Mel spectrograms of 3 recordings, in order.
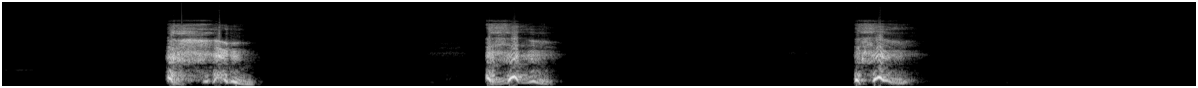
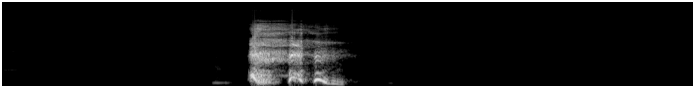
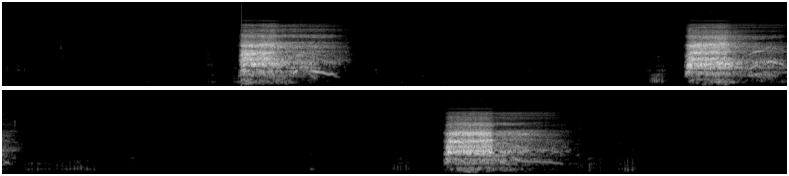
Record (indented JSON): {
  "three_cough_length": "11.9 s",
  "three_cough_amplitude": 31414,
  "three_cough_signal_mean_std_ratio": 0.3,
  "cough_length": "6.9 s",
  "cough_amplitude": 30232,
  "cough_signal_mean_std_ratio": 0.25,
  "exhalation_length": "15.7 s",
  "exhalation_amplitude": 30392,
  "exhalation_signal_mean_std_ratio": 0.29,
  "survey_phase": "beta (2021-08-13 to 2022-03-07)",
  "age": "45-64",
  "gender": "Male",
  "wearing_mask": "No",
  "symptom_none": true,
  "smoker_status": "Never smoked",
  "respiratory_condition_asthma": false,
  "respiratory_condition_other": false,
  "recruitment_source": "REACT",
  "submission_delay": "2 days",
  "covid_test_result": "Negative",
  "covid_test_method": "RT-qPCR"
}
